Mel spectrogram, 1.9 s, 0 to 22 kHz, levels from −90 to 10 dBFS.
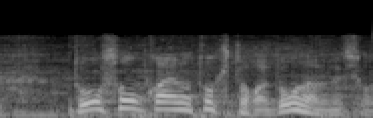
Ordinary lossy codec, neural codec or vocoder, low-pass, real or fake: none; codec, 16 kHz, 16 kbps, FreqCodec, smaller model; 7.2 kHz; fake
